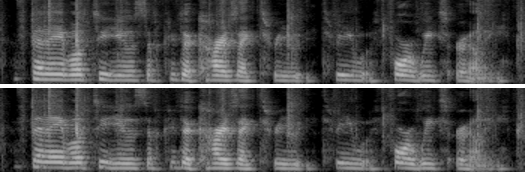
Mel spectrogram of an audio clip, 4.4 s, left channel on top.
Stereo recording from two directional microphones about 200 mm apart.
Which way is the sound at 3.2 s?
40° left (ahead or behind).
